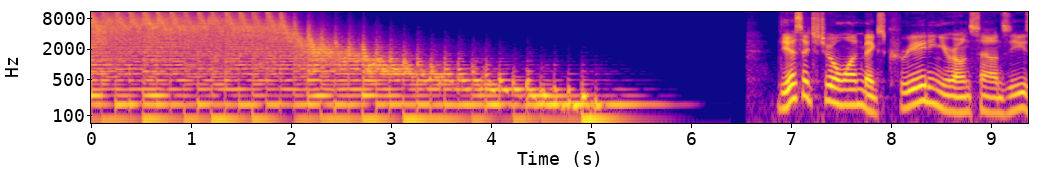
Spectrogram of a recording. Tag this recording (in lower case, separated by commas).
speech, music, sampler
